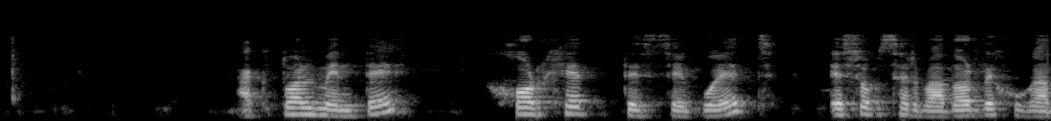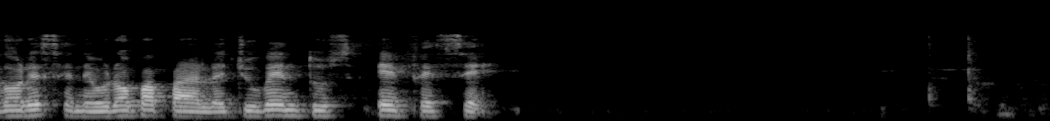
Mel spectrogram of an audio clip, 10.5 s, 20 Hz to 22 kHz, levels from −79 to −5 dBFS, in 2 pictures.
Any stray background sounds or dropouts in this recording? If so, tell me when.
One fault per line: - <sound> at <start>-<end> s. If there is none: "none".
none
